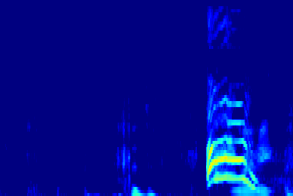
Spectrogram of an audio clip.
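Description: Near silence, then about one and a half seconds in a short, loud cry that falls steeply in pitch.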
